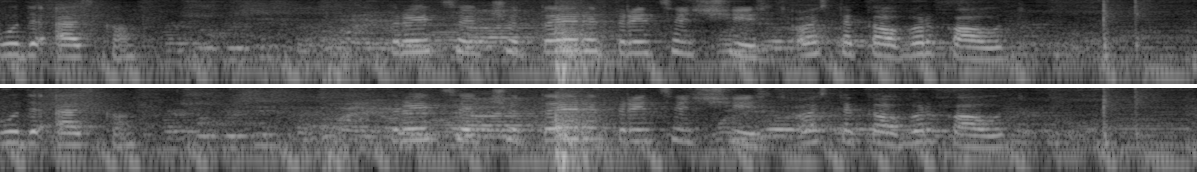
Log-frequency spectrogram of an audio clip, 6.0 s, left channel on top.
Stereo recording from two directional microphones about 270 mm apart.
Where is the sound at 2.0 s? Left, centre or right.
Centre.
